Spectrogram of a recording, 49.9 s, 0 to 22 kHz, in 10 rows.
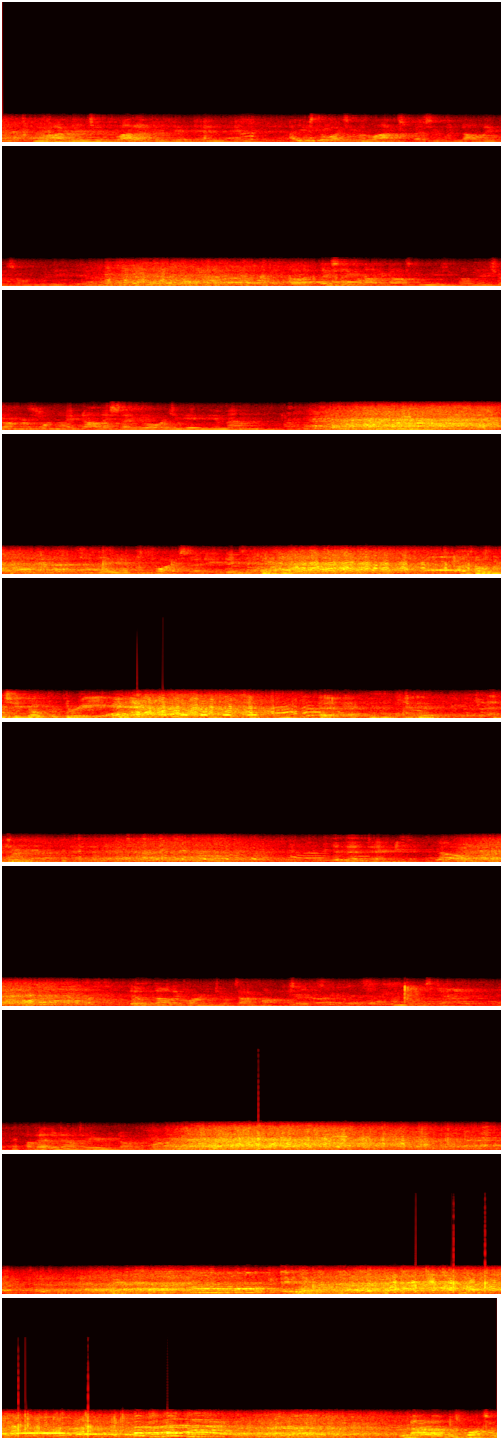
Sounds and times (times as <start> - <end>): Inside, large room or hall: 0.0 - 49.8.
